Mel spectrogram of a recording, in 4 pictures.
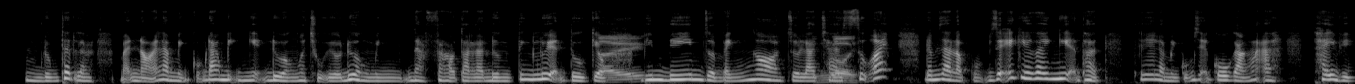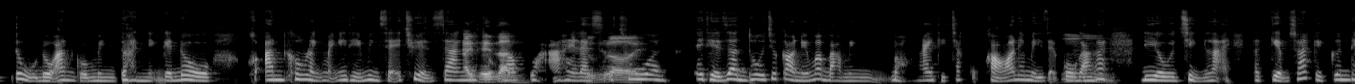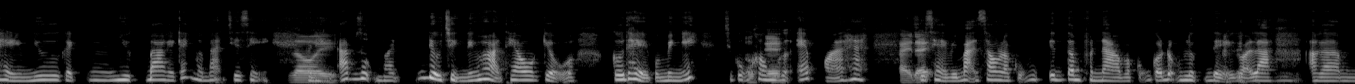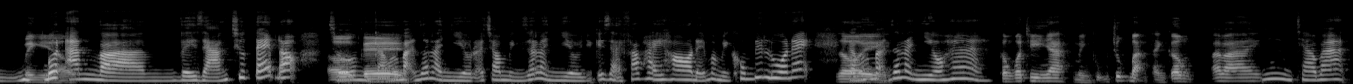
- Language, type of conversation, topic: Vietnamese, advice, Làm thế nào để kiểm soát cơn thèm ngay khi nó xuất hiện?
- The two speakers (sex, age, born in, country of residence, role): female, 20-24, Vietnam, Vietnam, user; male, 30-34, Vietnam, Vietnam, advisor
- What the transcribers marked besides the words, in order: other noise; tapping; laugh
